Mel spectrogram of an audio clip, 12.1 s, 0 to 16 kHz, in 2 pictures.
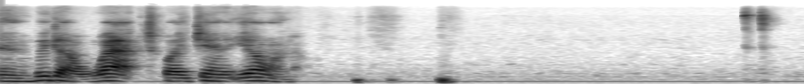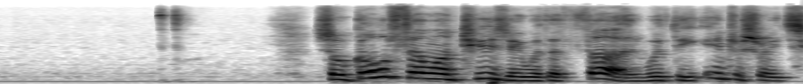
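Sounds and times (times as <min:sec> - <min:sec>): faint low hum: 0:00.0 - 0:12.0
computer mouse clicks: 0:05.6 - 0:05.9, 0:07.2 - 0:07.5.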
